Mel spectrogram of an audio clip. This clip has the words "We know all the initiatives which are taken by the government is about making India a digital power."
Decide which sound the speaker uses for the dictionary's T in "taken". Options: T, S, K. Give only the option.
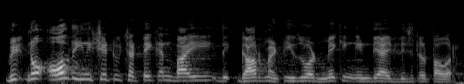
T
